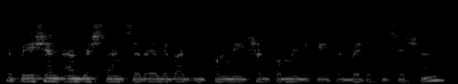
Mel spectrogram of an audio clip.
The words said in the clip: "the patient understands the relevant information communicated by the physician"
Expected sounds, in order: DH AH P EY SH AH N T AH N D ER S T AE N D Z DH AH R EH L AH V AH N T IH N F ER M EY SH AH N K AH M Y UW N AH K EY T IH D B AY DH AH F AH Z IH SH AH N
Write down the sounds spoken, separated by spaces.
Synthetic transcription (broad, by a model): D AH P EY SH AH N T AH N D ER S T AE N D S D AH R EH L AH V AH N T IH N F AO M EY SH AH N K AH M Y UW N AH K EY T IH D B AY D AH F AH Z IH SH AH N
